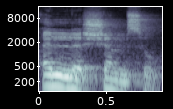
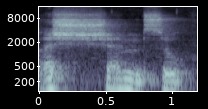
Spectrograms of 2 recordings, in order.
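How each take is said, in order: First: The L is pronounced before the sh sound. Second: The L is dropped, going straight to sh. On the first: The speaker calls it wrong. "Je ne dis pas al-shamsu" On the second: The speaker calls it right. "Je dis shamsu, al-shamsu. Je vais directement al-shin"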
